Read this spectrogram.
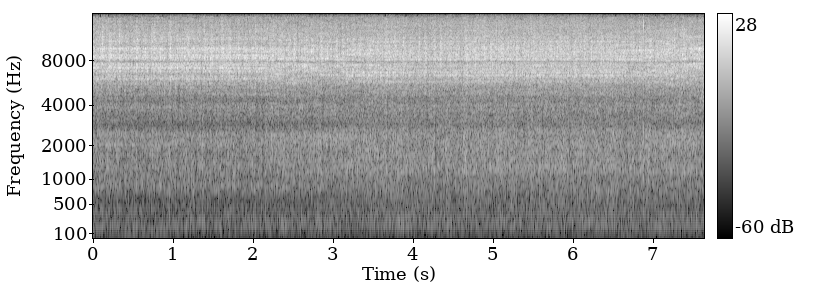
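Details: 1998–1999 Kia Sephia 1.8L DOHC with check engine light and codes P0301–P0304 idles rough with an uneven, hissy beat; misfire from spark leaking at a carbon-tracked spark plug wire boot.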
